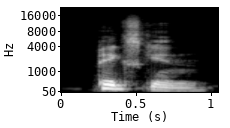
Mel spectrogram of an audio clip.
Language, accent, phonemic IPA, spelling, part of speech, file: English, Australia, /ˈpɪɡˌskɪn/, pigskin, noun, En-au-pigskin.ogg
- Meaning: 1. The skin of a pig 2. Leather made from the skin of a pig 3. A football 4. A white person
